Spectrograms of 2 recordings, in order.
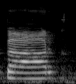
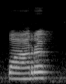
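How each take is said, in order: Both takes have the same delivery.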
